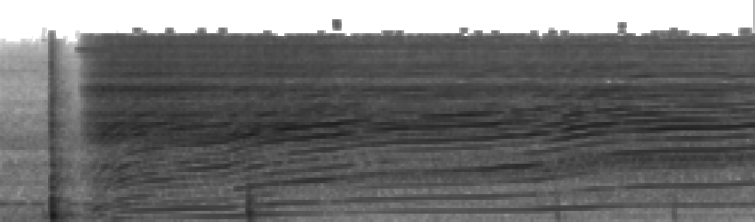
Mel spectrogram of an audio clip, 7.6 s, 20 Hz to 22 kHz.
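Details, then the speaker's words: Primal RC monster truck converted to electric, Lehner 30100 brushless sensored motor, MGM 1000 A ESC on 12S lipo, no chain attached: clean whine climbs steadily then holds high and smooth; normal no-load spool-up. "it needs a chance to spool up and here's what it sounds like on 12s with no chain attached just the motor spooling"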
